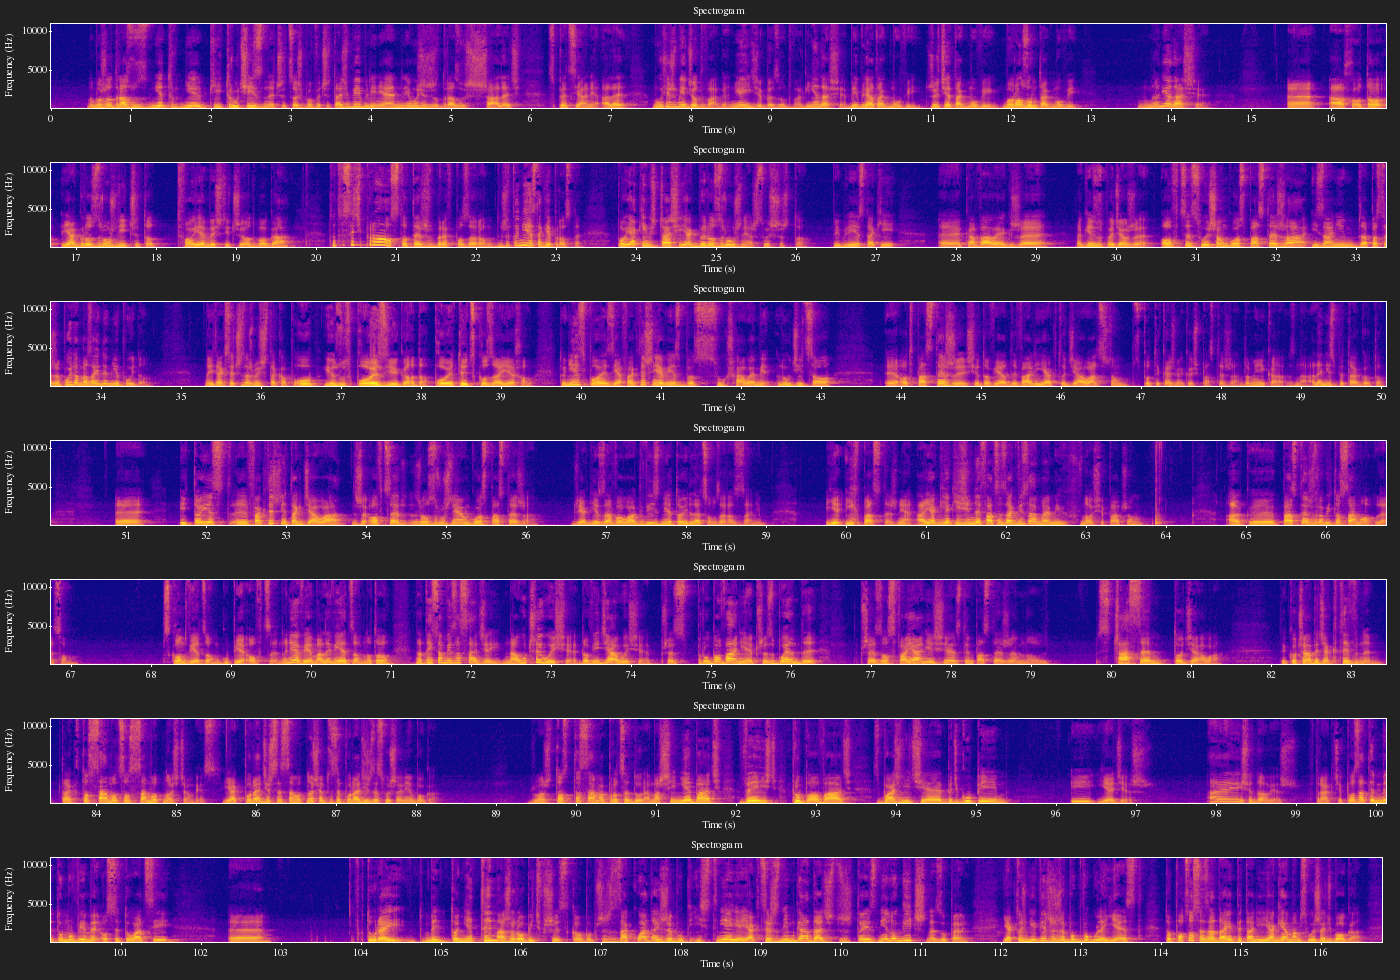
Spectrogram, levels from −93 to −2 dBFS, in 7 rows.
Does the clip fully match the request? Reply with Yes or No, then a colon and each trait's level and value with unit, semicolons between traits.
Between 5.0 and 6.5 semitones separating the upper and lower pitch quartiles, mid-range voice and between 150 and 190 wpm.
Yes: wide, 5.4 semitones; medium, 175 Hz; fast, 160 wpm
